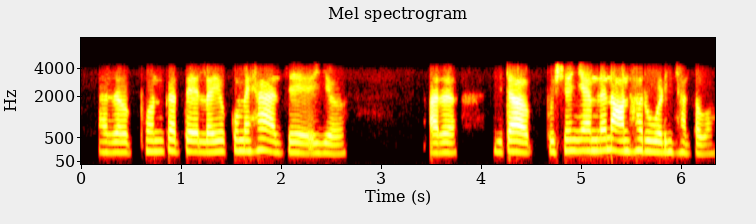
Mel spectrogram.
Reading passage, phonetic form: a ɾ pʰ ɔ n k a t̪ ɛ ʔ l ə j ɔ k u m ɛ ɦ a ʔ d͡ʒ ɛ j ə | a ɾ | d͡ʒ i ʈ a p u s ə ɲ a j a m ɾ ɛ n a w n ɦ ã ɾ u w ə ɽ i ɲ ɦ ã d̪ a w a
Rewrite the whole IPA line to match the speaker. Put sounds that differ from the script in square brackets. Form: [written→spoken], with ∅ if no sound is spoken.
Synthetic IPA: a ɾ pʰ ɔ n k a t̪ ɛ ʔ l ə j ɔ k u m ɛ ɦ a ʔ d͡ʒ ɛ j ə | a ɾ | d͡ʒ i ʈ a p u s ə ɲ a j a m [ɾ→l] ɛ n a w n ɦ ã ɾ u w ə ɽ i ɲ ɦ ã [d̪→t̪] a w a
